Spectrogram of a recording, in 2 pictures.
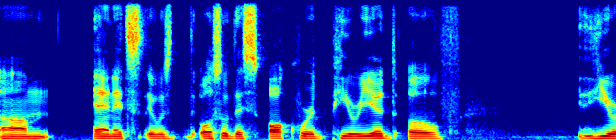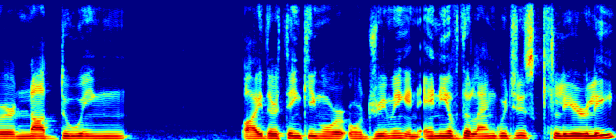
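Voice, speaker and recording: In a Romanian accent, a man speaks very slowly with a dark, mellow tone, monotone, flat intonation, and long, frequent pauses. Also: medium pitch for a man. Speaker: podcast host. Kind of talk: casual chat. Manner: halting.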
